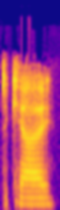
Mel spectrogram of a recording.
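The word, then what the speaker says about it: Takei: Uh so you mentioned Teay Te rhymes with okay and Tupe uh William Shatner.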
